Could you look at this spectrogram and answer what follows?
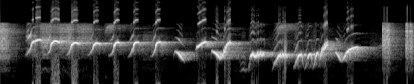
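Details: White-rumped shama from Medan in full 'tembakan' song: rapid repeated whistled notes rising near the same pitch about twice a second, then a varied run of slurred, dropping whistles and harsh bursts.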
